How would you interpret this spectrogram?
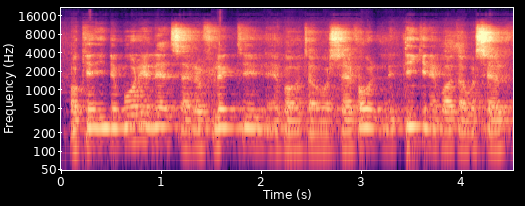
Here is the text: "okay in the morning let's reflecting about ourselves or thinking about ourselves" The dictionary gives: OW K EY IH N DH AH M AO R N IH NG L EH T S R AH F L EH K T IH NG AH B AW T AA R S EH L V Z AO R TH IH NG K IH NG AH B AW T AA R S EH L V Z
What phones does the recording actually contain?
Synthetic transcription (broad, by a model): OW K EY IH N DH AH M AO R IH L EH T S R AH F L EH K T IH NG AH B AW T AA R S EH L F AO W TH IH NG K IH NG AH B AW T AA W S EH L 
